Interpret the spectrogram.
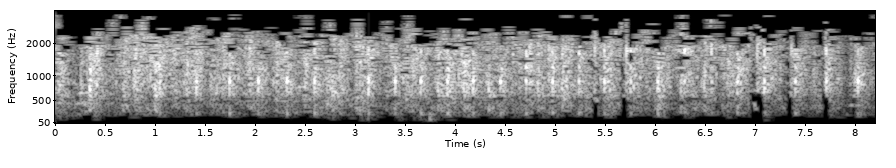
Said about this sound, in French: Applaudissez pour l'esprit.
